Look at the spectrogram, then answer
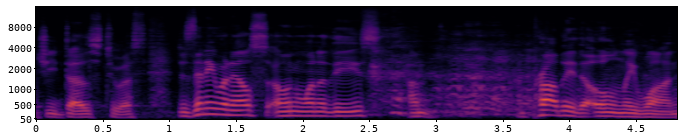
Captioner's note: laughs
